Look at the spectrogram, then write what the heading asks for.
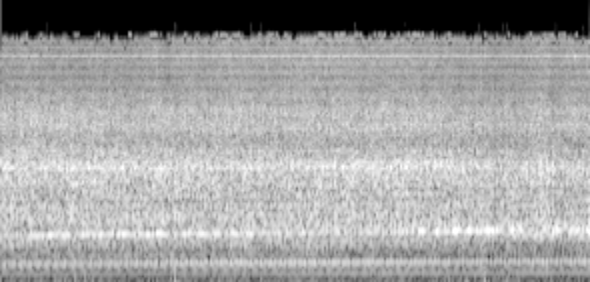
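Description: A stock car engine at the Richard Petty Driving Experience hums steadily as it begins to speed up on the track, a loud, constant droning roar heard close from inside the car, with no talking.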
